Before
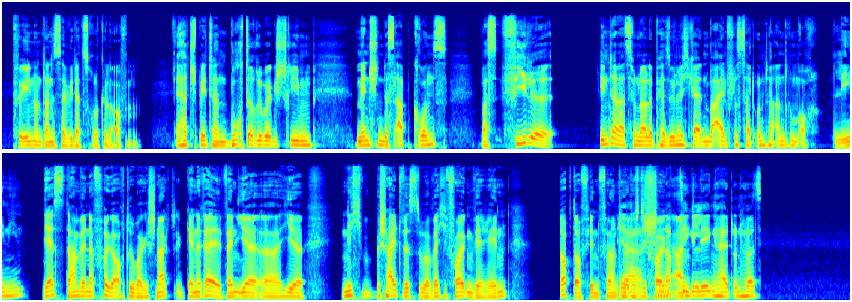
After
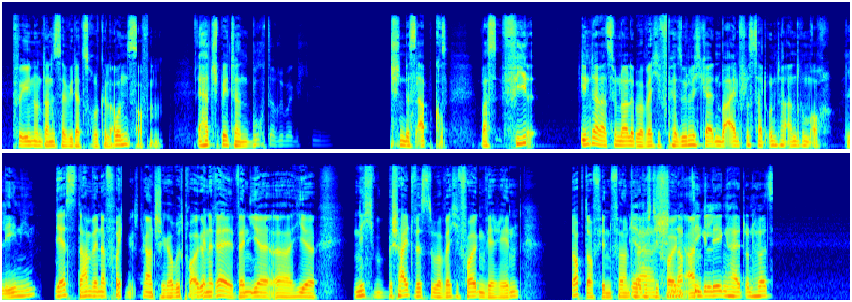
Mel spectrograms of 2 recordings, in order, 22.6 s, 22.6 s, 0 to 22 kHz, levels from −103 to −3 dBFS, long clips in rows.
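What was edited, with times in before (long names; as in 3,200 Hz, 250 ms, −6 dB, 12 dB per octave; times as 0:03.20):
0:02.86–0:04.90: fade out exponential
0:05.59–0:05.88: move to 0:01.51
0:07.01–0:07.26: remove
0:12.70–0:13.84: reverse
0:16.92–0:17.33: duplicate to 0:08.71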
